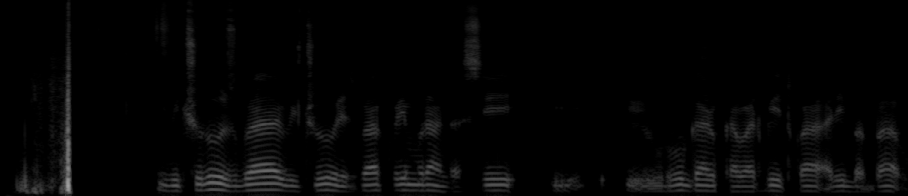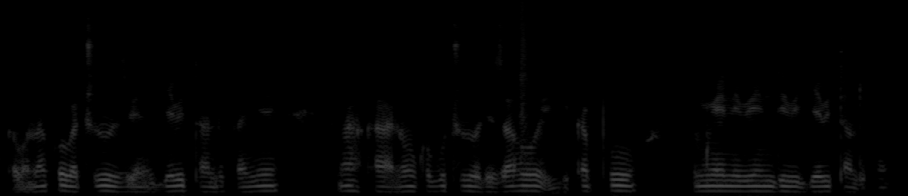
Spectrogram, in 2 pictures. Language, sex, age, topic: Kinyarwanda, male, 25-35, finance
